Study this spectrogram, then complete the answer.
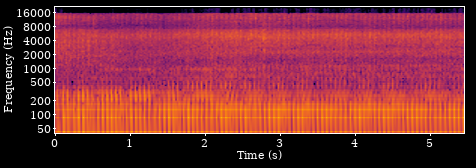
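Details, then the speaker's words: LTZ400 single-cylinder after top-end work: steady thump about four beats a second with a light valve tick, earlier noise gone, revs out well, no smoke; normal idle. "But I don't really hear that noise now. So it sounds pretty good. It's revving out really well. No smoke."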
